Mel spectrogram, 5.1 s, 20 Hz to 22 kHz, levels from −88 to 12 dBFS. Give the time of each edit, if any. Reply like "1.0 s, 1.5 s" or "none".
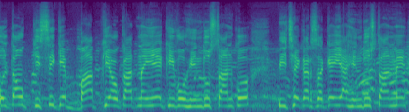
none

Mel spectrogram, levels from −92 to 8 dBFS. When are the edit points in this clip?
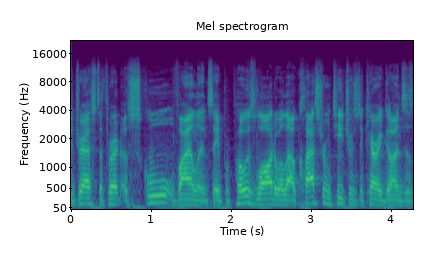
none

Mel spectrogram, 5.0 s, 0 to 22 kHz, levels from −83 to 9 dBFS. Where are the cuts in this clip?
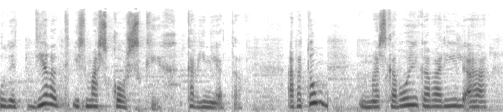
3.2 s

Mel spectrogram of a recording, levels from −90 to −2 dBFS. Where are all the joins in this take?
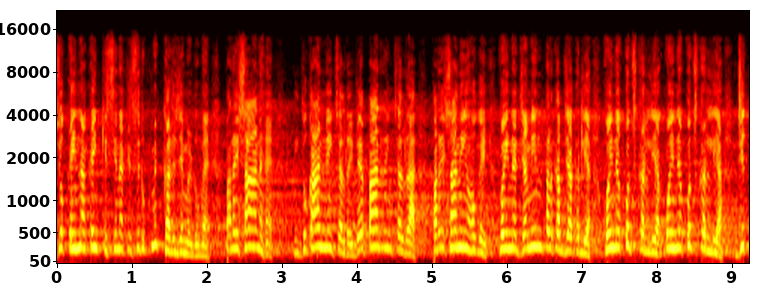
none

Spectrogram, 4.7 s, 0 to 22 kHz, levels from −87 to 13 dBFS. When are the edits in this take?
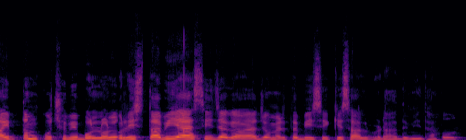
1.2 s

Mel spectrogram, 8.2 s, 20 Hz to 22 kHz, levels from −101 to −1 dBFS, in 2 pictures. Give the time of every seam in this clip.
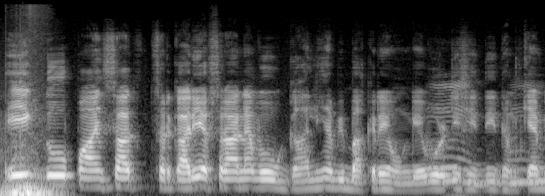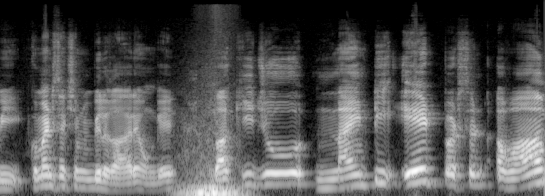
5.5 s

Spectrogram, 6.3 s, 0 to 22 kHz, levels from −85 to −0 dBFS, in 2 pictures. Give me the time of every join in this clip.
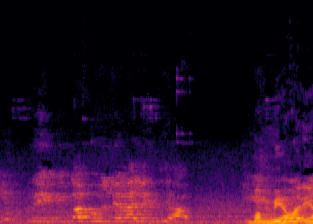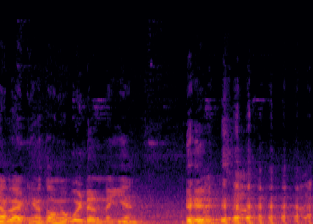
1.9 s

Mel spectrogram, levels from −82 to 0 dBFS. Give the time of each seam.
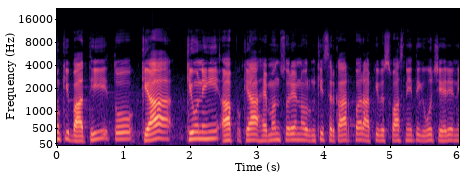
none

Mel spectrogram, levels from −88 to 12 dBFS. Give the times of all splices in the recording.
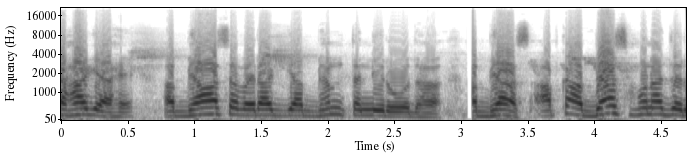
none

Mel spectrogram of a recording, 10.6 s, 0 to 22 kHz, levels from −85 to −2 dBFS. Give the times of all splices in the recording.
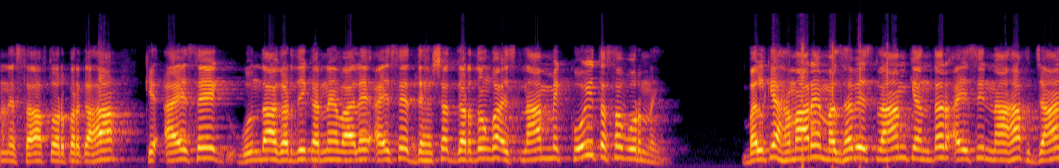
none

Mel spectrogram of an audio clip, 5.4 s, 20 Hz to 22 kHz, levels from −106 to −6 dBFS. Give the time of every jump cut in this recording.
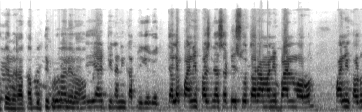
1.3 s

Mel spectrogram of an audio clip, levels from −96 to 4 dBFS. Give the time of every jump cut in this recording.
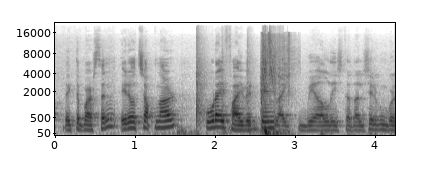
2.8 s

